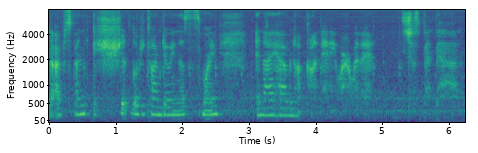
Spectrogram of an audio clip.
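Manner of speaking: soft unvoiced confiding whisper; whispered aside. Real, not acted. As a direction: drop to a whisper, fading away. Whispers aside about wasted morning.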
